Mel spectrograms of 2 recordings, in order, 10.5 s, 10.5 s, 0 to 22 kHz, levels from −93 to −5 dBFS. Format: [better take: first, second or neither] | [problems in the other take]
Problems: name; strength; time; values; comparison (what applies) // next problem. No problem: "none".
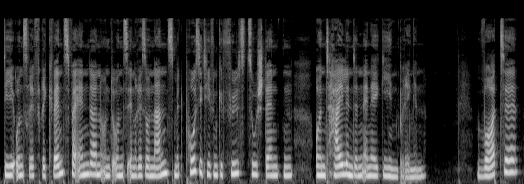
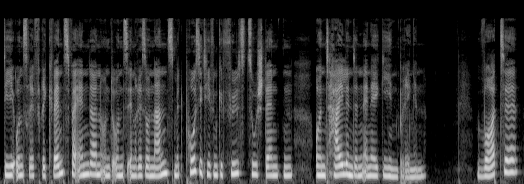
neither | none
